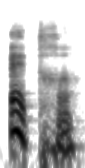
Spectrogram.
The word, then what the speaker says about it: être: Être. Okay, so remember that when you get this accent circonflexe here, you should really pronounce it openly.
